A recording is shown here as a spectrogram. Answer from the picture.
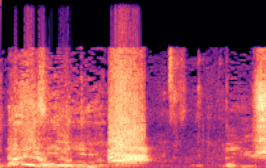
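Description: A man speaking loudly in an argument: a drawn-out word falling in pitch, then a short hiss about a second in.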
